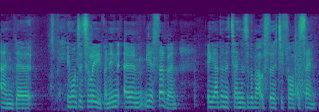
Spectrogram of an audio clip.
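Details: Adult woman; typical speech.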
